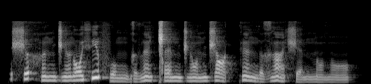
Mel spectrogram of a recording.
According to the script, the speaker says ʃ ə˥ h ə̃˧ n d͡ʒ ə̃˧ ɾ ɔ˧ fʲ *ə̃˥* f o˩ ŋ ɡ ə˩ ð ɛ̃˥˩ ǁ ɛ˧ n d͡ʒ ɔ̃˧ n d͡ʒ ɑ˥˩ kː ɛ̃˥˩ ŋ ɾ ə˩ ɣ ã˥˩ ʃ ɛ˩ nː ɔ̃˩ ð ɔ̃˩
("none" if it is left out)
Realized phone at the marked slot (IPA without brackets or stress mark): ə̃˥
